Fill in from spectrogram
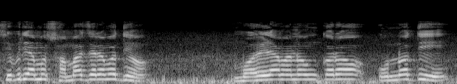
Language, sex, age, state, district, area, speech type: Odia, male, 45-60, Odisha, Kendujhar, urban, spontaneous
